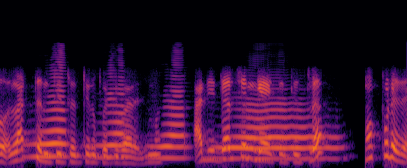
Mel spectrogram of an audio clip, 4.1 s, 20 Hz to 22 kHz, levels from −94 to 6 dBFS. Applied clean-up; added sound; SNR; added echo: none; Brass instrument; 1 dB; none.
